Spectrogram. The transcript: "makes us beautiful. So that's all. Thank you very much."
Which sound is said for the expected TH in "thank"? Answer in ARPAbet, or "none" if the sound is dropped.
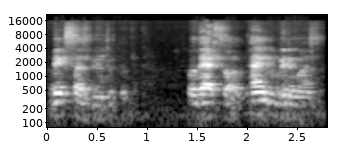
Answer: T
